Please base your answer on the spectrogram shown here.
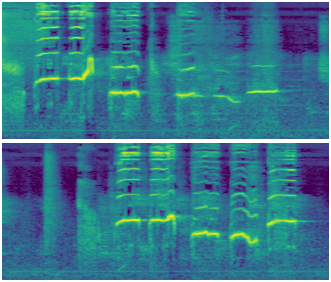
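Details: Singing parrot gives bursts of clear whistles, several notes sliding downward, then falls quiet with scattered clicks and soft sounds before resuming a rapid sequence of steady whistled notes.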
